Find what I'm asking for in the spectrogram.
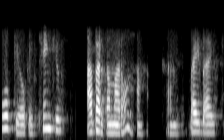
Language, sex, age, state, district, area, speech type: Gujarati, female, 30-45, Gujarat, Rajkot, rural, conversation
